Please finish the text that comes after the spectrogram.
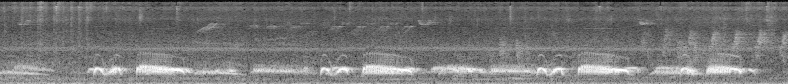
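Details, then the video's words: Malay-line breeding male red-whiskered bulbul, thin clear-voiced and nearly in full feather, prepared to lure wild birds, delivers a long run of bright warbled phrases, closely spaced and gently rising and falling, over faint background hiss. "พ่อพันธุ์สายมาเล เสียงเล็ก ใส ๆ ขนใกล้เต็มพร้อมออกล่าเชลยแล้ว"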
